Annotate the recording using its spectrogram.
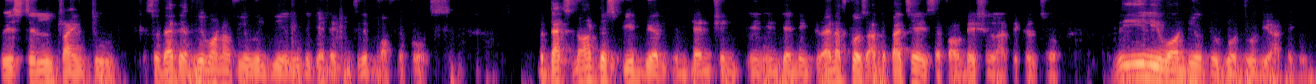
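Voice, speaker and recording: A man speaks at a fairly quick pace with a dark, mellow, somewhat breathy tone. His pitch varies in an ordinary way, and the sound is dry and close with no echo. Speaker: Bible course teacher. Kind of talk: lecture. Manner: halting.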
